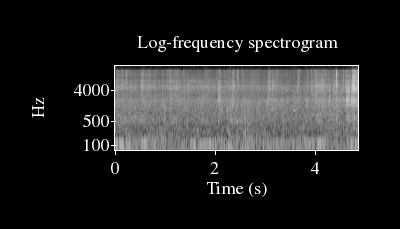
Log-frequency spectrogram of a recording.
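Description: Small park ride train running, a steady low rumble heard from one of its open passenger cars.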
